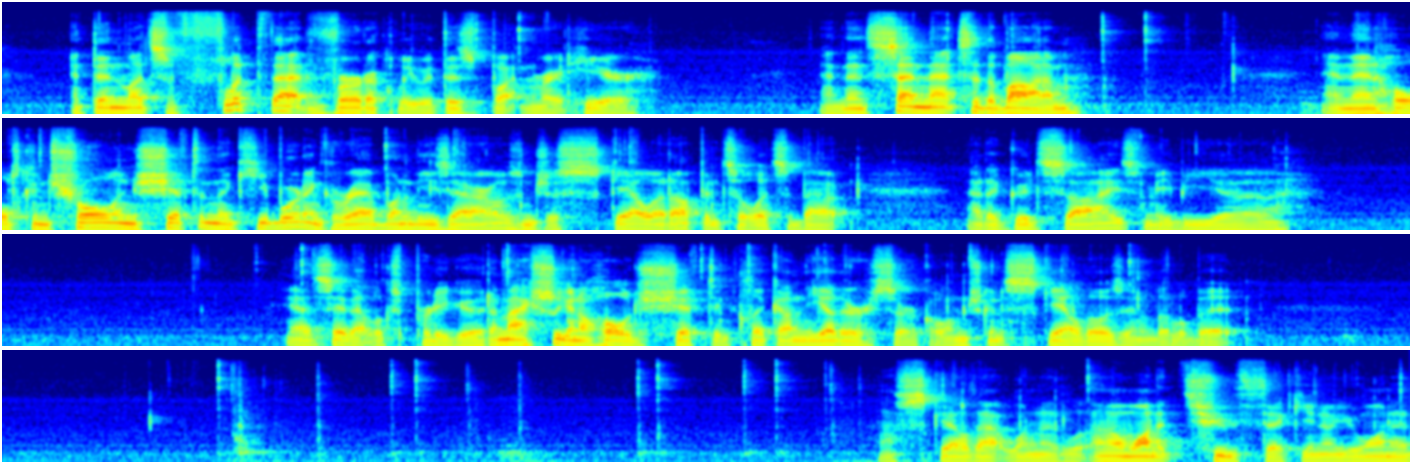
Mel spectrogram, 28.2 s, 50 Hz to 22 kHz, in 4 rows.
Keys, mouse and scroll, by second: 2.6 click, 5.7 click, 9.2-16.0 ctrl+shift+drag, 17.8 shift+click, 19.9-22.6 ctrl+shift+drag, 23.3 shift+click, 24.6 shift+click, 25.0 shift+click, 26.8-28.1 ctrl+shift+drag.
